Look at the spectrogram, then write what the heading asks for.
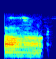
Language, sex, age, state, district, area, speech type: Punjabi, male, 30-45, Punjab, Ludhiana, rural, conversation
